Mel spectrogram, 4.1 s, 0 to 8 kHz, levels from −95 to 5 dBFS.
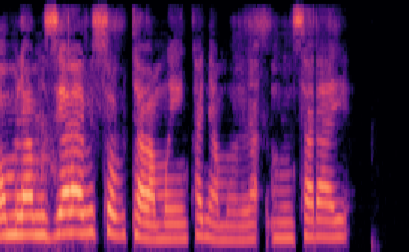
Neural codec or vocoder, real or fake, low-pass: none; real; 7.2 kHz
